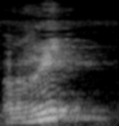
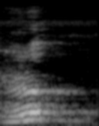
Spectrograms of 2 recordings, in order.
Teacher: আমরা বলছি ঋ কিন্তু দক্ষিণ দক্ষিণ ভারতের দিকে উচ্চারণটা হচ্ছে রু এরম করে একটা উচ্চারণ করে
